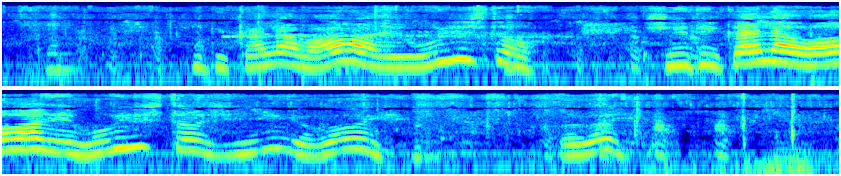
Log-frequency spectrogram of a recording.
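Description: A young woman speaks softly in a sing-song voice close by.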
